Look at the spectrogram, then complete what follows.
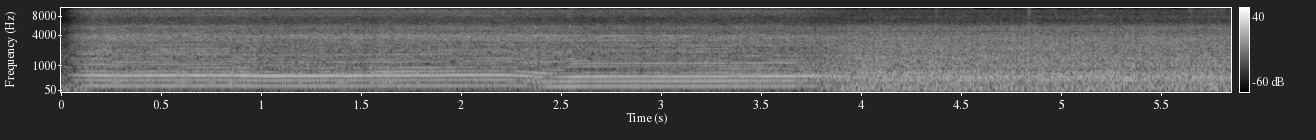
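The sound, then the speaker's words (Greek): A chainsaw engine drones steadily, dips in pitch, then bites into wood with a loud, rough grinding roar as municipal workers in Filothei cut and remove tree trunks broken by strong overnight winds from a road; no one speaks. “Σύνεργοι του Δήμου στη Φιλοθέη απομακρύνουν τους σπασμένους κορμούς από τον δρόμο.”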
